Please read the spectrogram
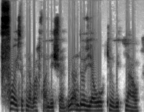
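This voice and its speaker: A man's voice: medium pitch, fast, vocal fry, warm tone, poor audio. Man giving a tarot reading. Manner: repetitive, reassuring, addresses listener directly. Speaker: tarot reader.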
